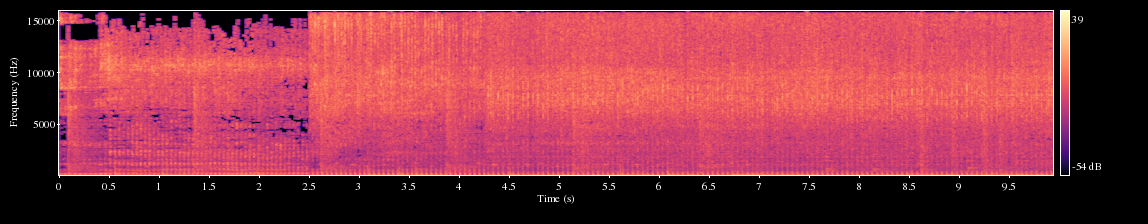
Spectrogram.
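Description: Honda-badged 200cc single-cylinder gasoline engine running on a homemade trike, a rapid steady pulsing. About two and a half seconds in the sound changes abruptly to the engine pulling the trike along the road.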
